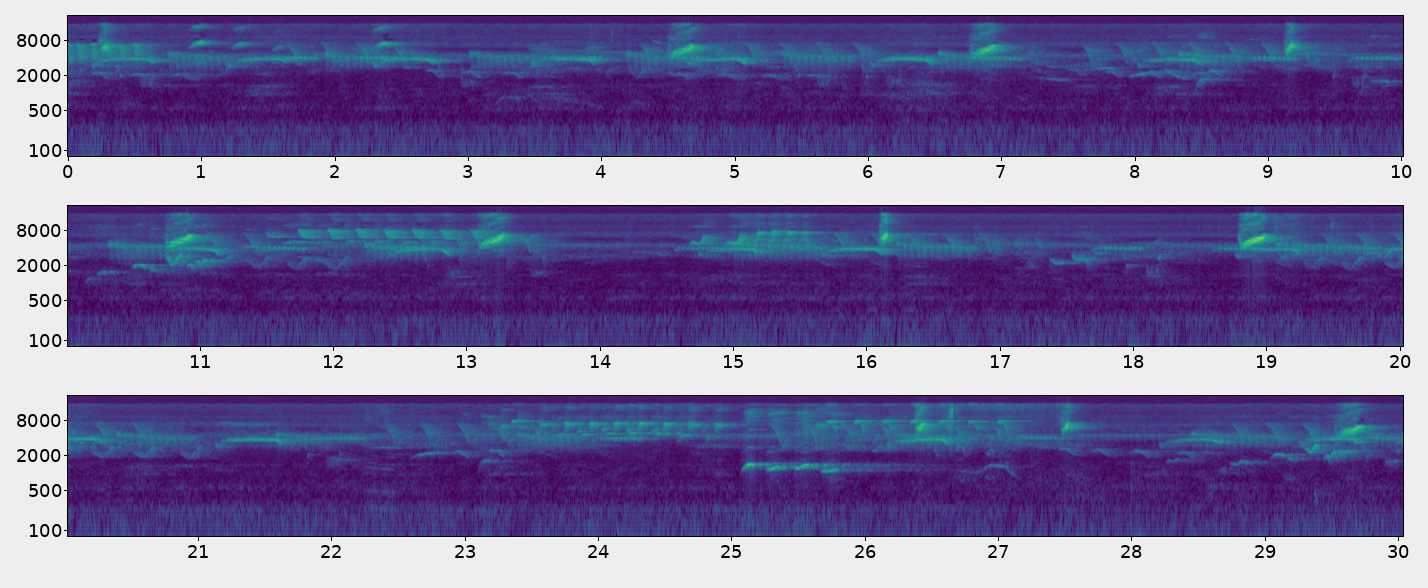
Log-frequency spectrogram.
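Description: Several birds calling and singing at once: repeated short high chirps and whistled notes, with a few quick trills. Under them runs a faint, steady low background noise.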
